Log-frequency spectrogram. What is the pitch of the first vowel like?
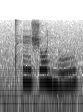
high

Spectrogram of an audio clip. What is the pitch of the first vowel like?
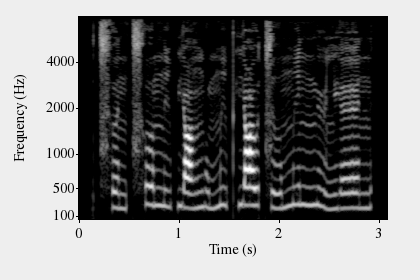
low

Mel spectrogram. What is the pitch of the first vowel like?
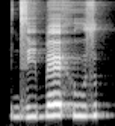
low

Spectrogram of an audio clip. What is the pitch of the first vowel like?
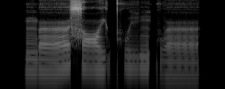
rising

